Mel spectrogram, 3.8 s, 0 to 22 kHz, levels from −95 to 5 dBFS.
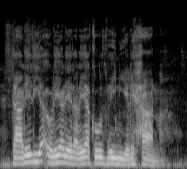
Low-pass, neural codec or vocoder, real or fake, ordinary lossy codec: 14.4 kHz; none; real; none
